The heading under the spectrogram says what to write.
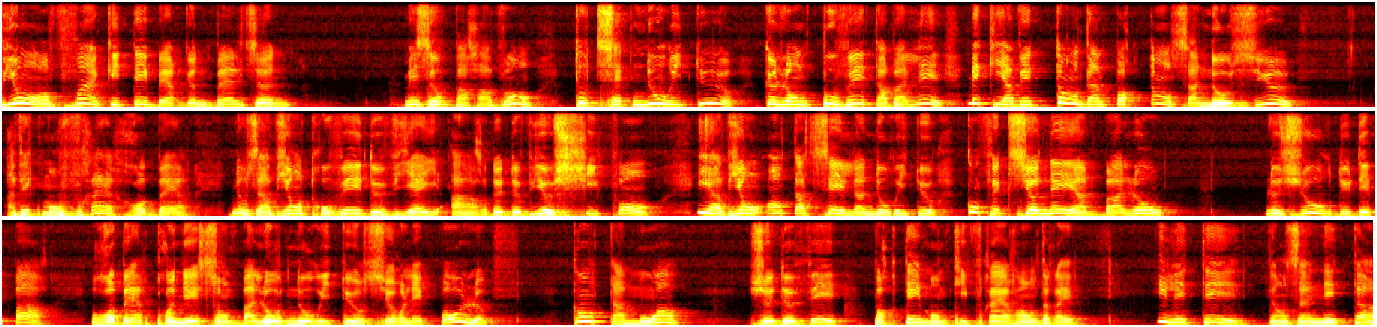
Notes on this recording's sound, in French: Enregistrement réalisé à la MJC du Virolois de Tourcoing le samedi 19 janvier 2019.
